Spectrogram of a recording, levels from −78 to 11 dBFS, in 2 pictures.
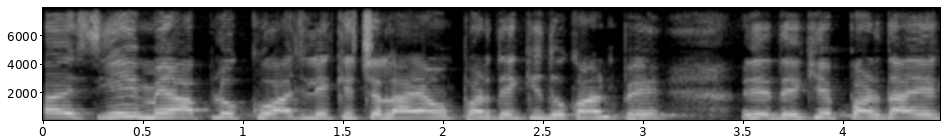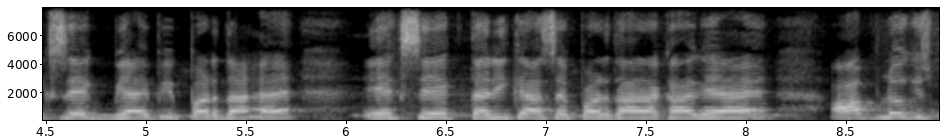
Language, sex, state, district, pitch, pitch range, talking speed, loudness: Hindi, male, Uttar Pradesh, Hamirpur, 250 Hz, 240-260 Hz, 255 wpm, -16 LUFS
